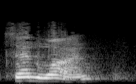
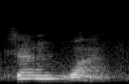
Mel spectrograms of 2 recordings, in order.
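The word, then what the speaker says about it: Tsun Wan: Sun Wan, I suppose that's the way you pronounce it, two words, capital T-S-U-N, capital W-A-N, and you want to put that down for prayer. Sun Wan, capital T-S-U-N, capital W-A-N.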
